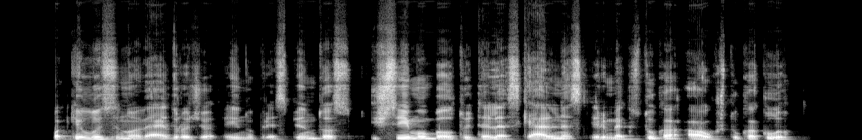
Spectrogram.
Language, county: Lithuanian, Kaunas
